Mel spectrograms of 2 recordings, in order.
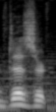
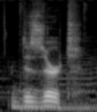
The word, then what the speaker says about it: dessert: what she said shortcake from the desert parlor dessert my bad pronounced that wrong what's wrong rumi you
